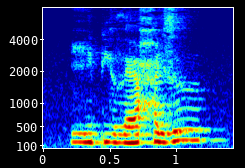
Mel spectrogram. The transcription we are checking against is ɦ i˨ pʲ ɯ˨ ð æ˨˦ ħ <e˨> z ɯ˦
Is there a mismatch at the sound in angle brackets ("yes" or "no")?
yes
